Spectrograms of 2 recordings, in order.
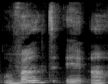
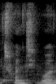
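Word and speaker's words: vingt et un: And you pronounce the T in 20. 20 is like 20 because it's followed by E, which means and. 20 and 1.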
